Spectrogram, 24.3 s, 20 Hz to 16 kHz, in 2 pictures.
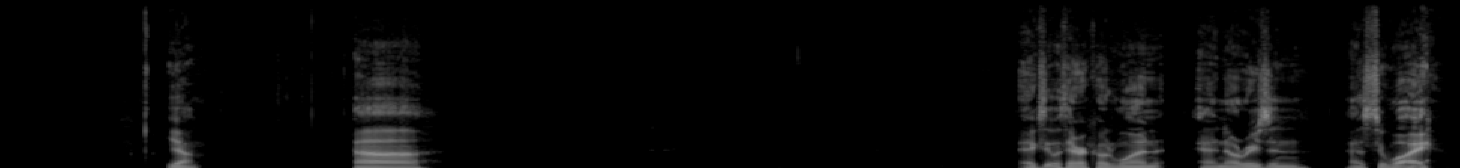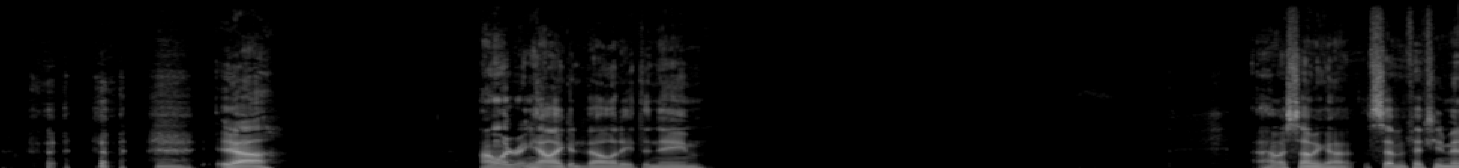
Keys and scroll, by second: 1.9-3.3 typing, 24.0 ctrl+[, 24.0 ctrl+j, 24.1-24.3 typing.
